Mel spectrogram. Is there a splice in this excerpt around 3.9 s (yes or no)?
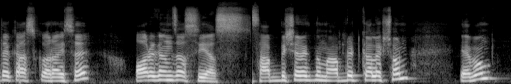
no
